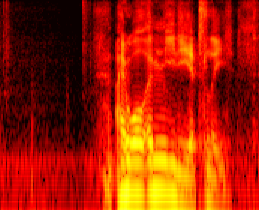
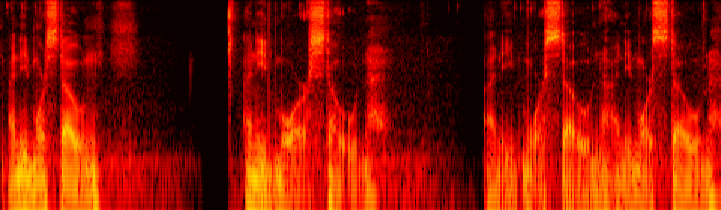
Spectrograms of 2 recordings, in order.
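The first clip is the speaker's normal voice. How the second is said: quieter each time down to a whisper; fading mutter; 7 semitones lower, 10 dB quieter than usual. Real, not acted. Muttering to herself while gathering stone, fading out. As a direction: let it trail off into a whisper.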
